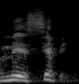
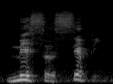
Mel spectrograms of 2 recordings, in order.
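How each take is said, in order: First: Said the local Southern way, ending like 'sippy'. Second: Said the outsider way, not ending like 'sippy'. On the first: The speaker is from down there. The speaker calls it right. "If you want to say it right, you got to call it Mississippi" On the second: The speaker is not from down there. The speaker calls it wrong. "that tells everybody you ain't from down there"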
